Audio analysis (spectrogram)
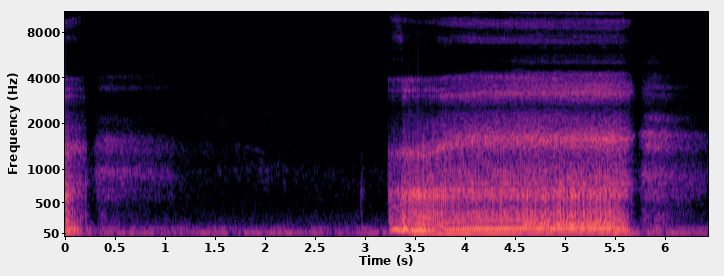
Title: The world of Snoring…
